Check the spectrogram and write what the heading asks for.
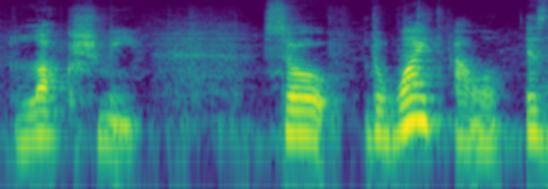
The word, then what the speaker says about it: Lakshmi: Yes, it's pronounced Lakshmi.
